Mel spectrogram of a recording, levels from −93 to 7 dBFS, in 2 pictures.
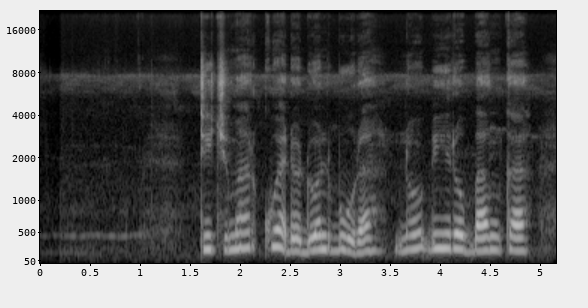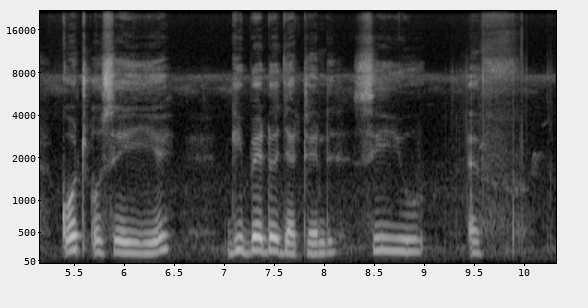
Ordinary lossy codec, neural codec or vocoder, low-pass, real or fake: none; vocoder, 44.1 kHz, 128 mel bands every 256 samples, BigVGAN v2; none; fake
